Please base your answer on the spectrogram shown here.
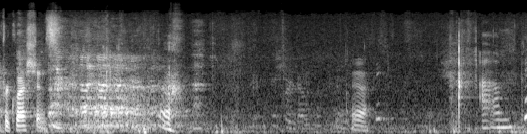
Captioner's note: laughter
